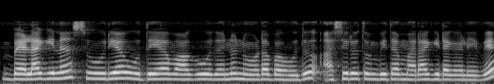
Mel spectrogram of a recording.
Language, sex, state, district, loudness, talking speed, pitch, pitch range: Kannada, female, Karnataka, Bangalore, -16 LUFS, 110 wpm, 245 Hz, 235-260 Hz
